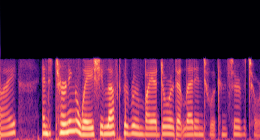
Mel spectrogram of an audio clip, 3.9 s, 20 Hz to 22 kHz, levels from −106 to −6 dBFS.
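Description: From 1.88 s to the end, a J.17 pre-emphasis boost went uncorrected by its matching de-emphasis, so pre-emphasis was left on, lifting treble about 11 dB at 10 kHz relative to 1 kHz. Within the telephone band, which stops near 3.8 kHz, the speech turns thin, bright and sibilant.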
